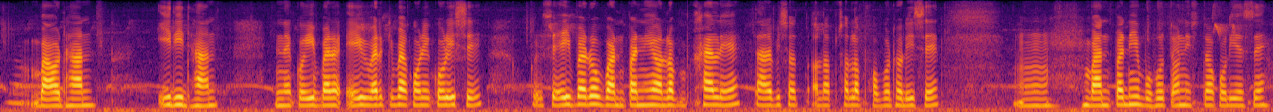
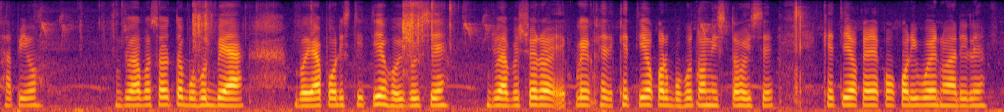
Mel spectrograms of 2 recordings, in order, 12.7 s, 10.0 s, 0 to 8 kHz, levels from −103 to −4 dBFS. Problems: background sounds at intervals, background conversations at intervals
